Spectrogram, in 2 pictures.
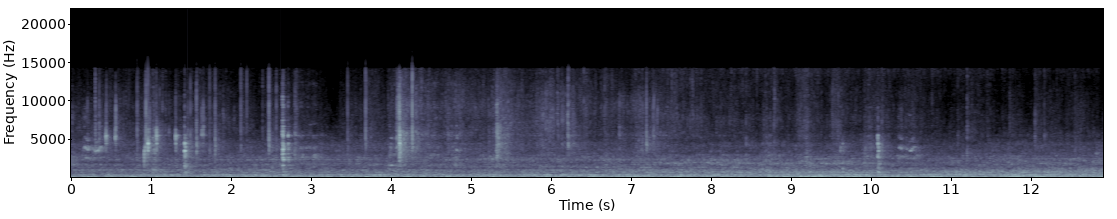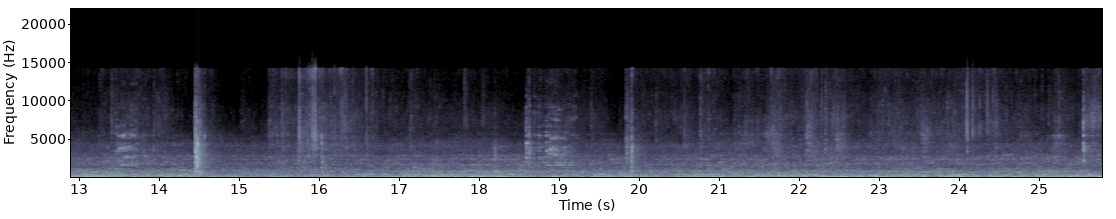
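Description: Semolina-and-flour cheela frying in oil on a flat pan: a steady sizzle with scattered crackles and pops.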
